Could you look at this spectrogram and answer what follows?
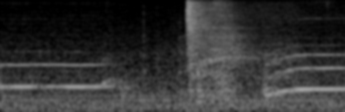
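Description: A small rescued cat crying indoors, giving one short, clear, rising meow over a faint steady tonal background hum.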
